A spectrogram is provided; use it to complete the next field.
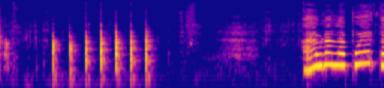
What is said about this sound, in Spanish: Volvió a la casa, llamó a la puerta y dijo,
